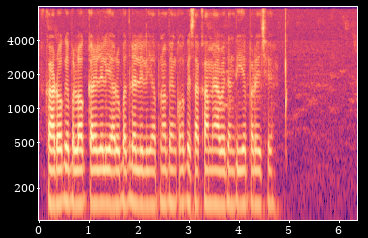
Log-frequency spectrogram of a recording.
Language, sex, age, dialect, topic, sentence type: Maithili, male, 25-30, Angika, banking, statement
